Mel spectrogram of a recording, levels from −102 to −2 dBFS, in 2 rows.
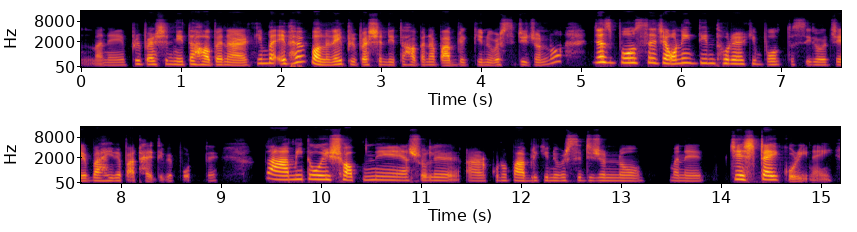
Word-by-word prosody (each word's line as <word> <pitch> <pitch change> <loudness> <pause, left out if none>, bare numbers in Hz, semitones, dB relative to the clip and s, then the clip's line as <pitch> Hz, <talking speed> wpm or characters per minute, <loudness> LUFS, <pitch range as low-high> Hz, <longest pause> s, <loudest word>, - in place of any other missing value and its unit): মানে 165 - -13 0.2
প্রিপারেশন 220 -1 -3
নিতে 195 +3 -3
হবে 185 0 +3
না - - 0
আরকি। 165 +12 -6
বা - - +5
এভাবে 355 +8 0
বলে 175 -5 +7
নাই 215 - +3
প্রিপারেশন 185 +1 0
নিতে 175 - -12
হবে 175 - -5
না - - -5
পাবলিক 170 +2 -1
ইউনিভার্সিটির 175 +1 -9
জন্য। 165 - -10 0.5
জাস্ট 345 -3 +7
বলছে 310 0 +3
যে - - +6
অনেকদিন 285 0 -4
ধরে 265 -2 0
আরকি 235 0 -14
বলতেছিল 195 -1 -12 0.2
যে 180 - -6 0.2
বাহিরে 185 +1 -5
পাঠায় - - -6
দিবে - - -18
পড়তে। 485 - -20 0.6
তো - - -3 0.2
আমি 270 +2 -2
তো - - -3
ওই 260 - +1
স্বপ্নে 230 +2 0 0.3
আসলে 205 0 -1 0.4
আর 180 - -8
কোন - - -19
পাবলিক 185 +1 0
ইউনিভার্সিটির 195 0 -8
জন্য 190 -1 -13 0.5
মানে, 180 -1 -12 0.5
চেষ্টাই 260 -1 +7
করি - - -7
নাই। - - -16
200 Hz, 175 wpm, -23 LUFS, 180-265 Hz, 0.6 s, বলে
